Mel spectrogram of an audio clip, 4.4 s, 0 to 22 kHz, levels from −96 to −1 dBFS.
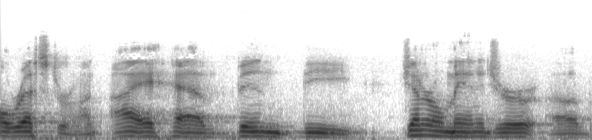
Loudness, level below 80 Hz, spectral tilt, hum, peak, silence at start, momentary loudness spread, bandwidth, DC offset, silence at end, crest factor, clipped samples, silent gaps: -27 LUFS; -48 dBFS; -8.5 dB/octave; none; -10 dBFS; 0 s; 10 LU; 7 kHz; under 0.1%; 0 s; 16 dB; under 0.1%; none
